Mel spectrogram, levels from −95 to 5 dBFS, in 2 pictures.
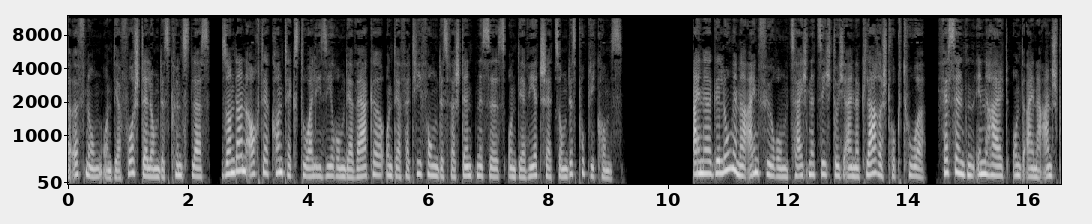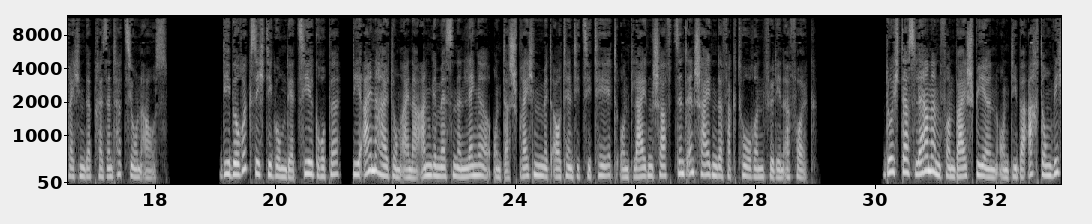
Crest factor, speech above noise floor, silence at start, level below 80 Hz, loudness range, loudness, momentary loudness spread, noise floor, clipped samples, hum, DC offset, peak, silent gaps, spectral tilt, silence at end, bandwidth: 16 dB; over 72 dB; 0 s; -60 dBFS; 5 LU; -19 LUFS; 9 LU; under -90 dBFS; under 0.1%; none; under 0.1%; -4 dBFS; 9.40-10.31 s, 18.33-19.03 s, 29.16-30.07 s; -6 dB/octave; 0 s; 12 kHz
